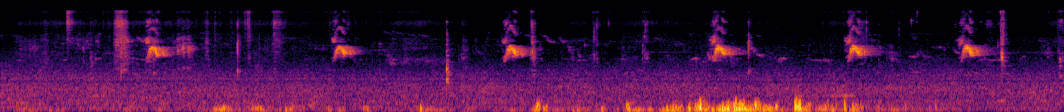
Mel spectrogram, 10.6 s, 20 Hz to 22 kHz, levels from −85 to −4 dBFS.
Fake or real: real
